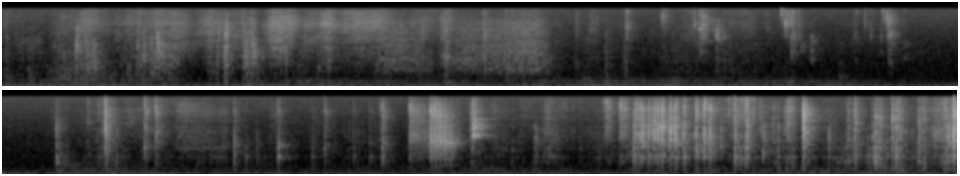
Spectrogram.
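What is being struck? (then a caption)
Glossy paper magazine. A palm and fingers with long nails rub the surface of an open glossy paper catalog magazine, then flip to the next spread. Soft, steady swishing and scratching gives way to sharp, crisp crinkles and bright snapping page sounds, especially toward the end. A low, steady hum runs underneath throughout.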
